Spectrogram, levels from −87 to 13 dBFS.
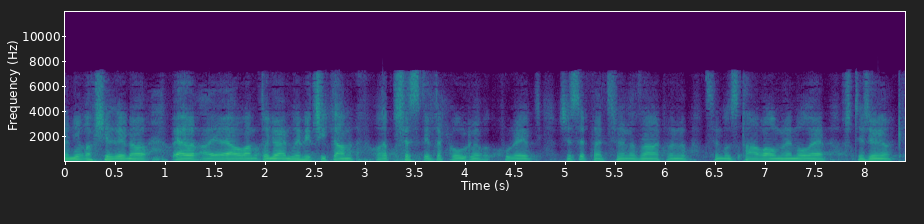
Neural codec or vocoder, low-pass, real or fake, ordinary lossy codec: codec, 16 kHz, 0.5 kbps, FreqCodec, larger model; 7.2 kHz; fake; AAC, 32 kbps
